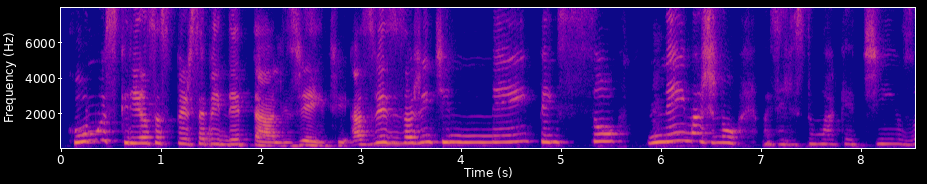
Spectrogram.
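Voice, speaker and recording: Chatty woman talking from her bedroom. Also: high-pitched. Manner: chatty, tells anecdotes. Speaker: teacher. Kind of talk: casual online class talk.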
